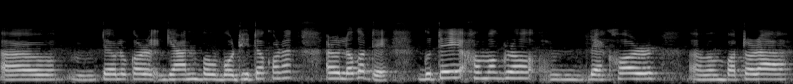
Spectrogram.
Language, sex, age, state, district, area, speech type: Assamese, female, 18-30, Assam, Goalpara, urban, spontaneous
